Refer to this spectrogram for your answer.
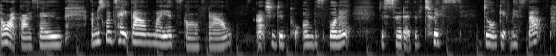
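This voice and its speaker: A female-sounding put-on character voice, raspy and medium-pitched, speaks at a moderate pace over clear background noise. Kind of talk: tutorial. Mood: relaxed, friendly.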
